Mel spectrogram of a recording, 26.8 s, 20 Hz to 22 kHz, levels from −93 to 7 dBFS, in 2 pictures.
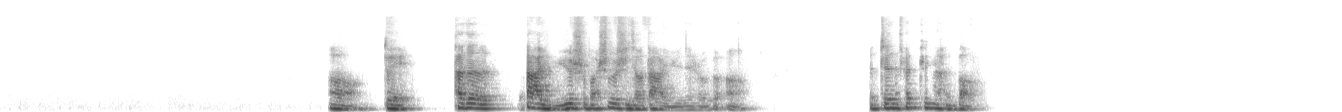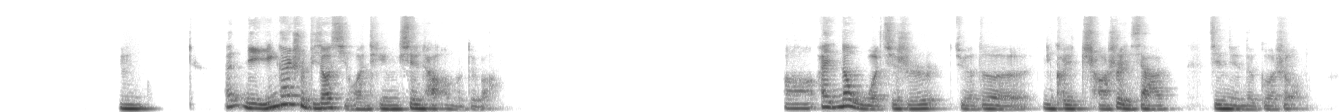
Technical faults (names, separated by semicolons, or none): none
